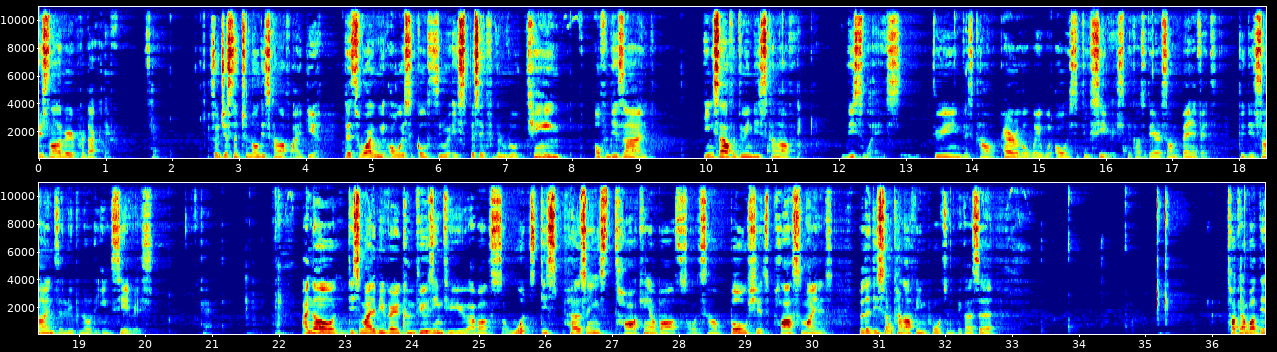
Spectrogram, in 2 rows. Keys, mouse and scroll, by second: 1.9-7.6 ctrl+middle drag, 7.9-10.9 middle drag, 10.9 click, 11.3 shift+d, 15.2-16.2 middle drag, 16.2-19.3 drag, 20.3-21.7 middle drag, 21.7 ctrl+alt+shift+w, 32.2-34.0 middle drag, 34.0-35.2 drag, 35.2 x, 36.5 d, 36.6-36.8 right drag.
